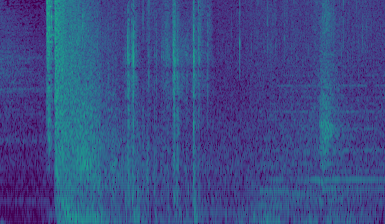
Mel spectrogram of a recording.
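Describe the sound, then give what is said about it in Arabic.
A loud gunshot from a hunting rifle cracks out suddenly, followed by a few sharper follow-up bangs and a rumbling, echoing tail that slowly fades. No one speaks. “ويلتفت ورا الجدة ويطلق عليها النار”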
